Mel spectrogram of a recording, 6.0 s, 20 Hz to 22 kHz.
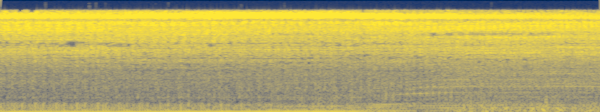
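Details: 1972 Lancia Fulvia V4 with original Solex carburetors, cold start after sitting in cold weather, not warmed up: engine catches and settles into a steady, slightly lumpy idle on a bit of choke, no misses or knocks; healthy.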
